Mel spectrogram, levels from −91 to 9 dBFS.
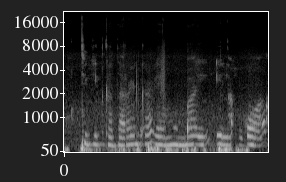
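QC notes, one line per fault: No fault found in this speech clip.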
